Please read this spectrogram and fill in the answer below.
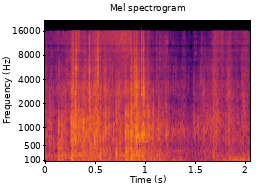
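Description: Mountain bike riding down a dirt singletrack: tyres crunching over the ground with irregular knocks and rattles, loudest in the first second.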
